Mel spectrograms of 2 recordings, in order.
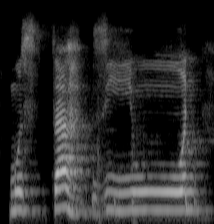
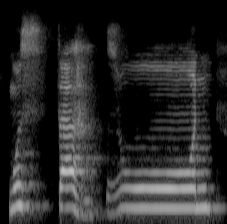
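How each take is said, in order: First: The hamzah is replaced by a y sound. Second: The hamzah is dropped and the vowel before becomes u. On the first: "Biibdalil hamzah ya'an" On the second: "Bihadfil hamzati ma'adhammi ma qablaha"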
